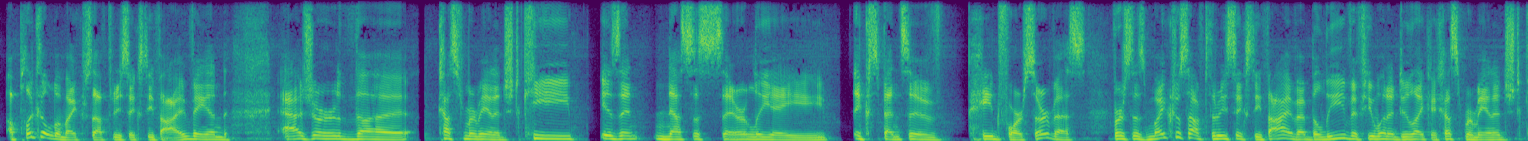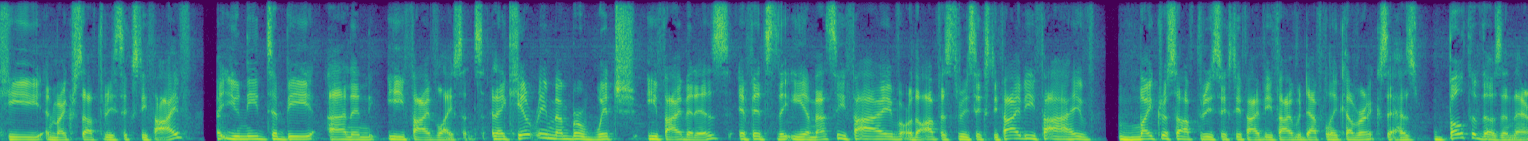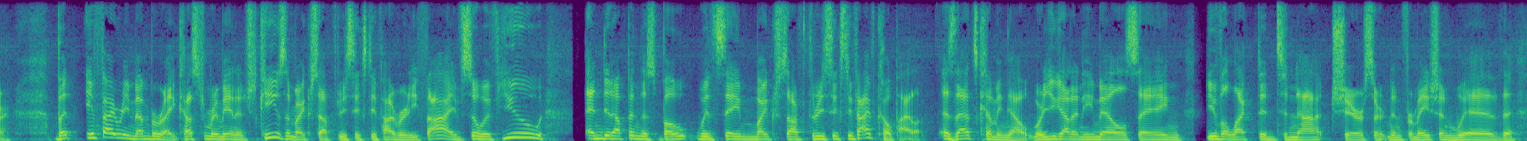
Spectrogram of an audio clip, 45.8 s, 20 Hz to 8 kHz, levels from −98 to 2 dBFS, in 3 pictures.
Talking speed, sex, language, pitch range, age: 155 wpm, male, English, 130-160 Hz, 30-49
